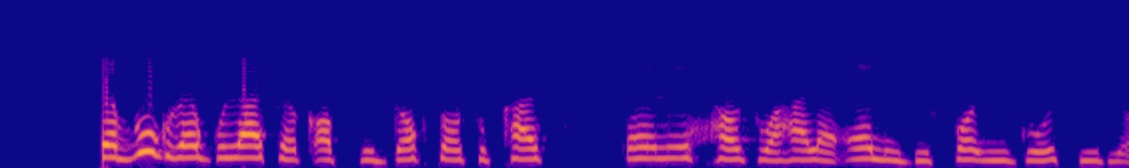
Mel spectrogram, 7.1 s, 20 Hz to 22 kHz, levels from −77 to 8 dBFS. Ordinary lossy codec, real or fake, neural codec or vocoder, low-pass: none; real; none; 5.4 kHz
